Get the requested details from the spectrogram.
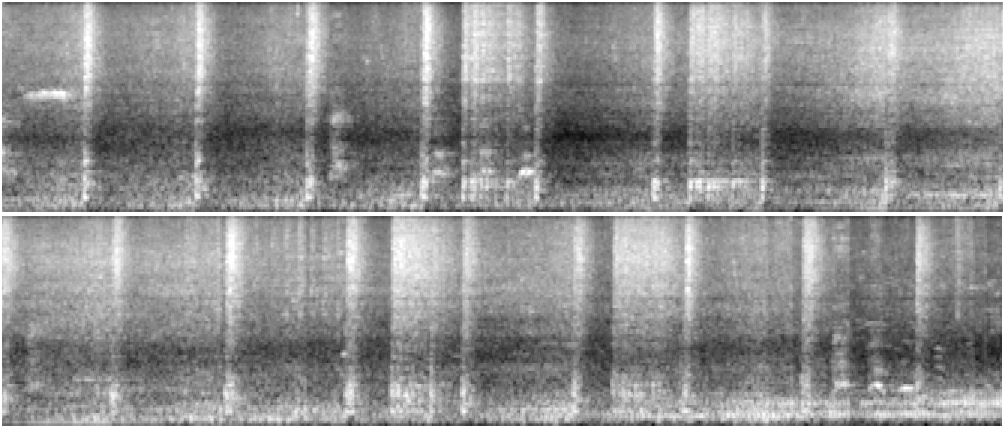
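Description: A bass drum booms in a steady marching beat.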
